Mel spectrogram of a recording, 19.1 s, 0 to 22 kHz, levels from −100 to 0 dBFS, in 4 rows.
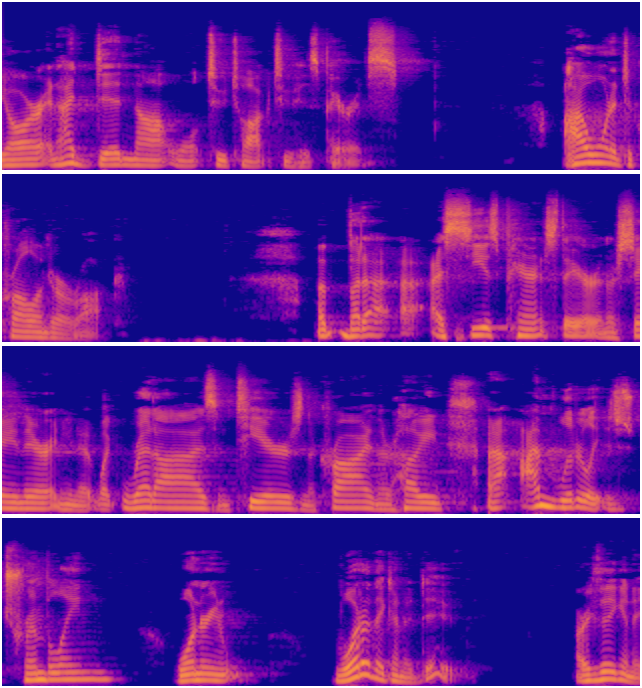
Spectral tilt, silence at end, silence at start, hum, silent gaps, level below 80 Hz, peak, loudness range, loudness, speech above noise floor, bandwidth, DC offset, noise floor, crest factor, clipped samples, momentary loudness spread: -3.5 dB/octave; 0 s; 0 s; none; 3.44-3.48 s, 18.06-18.13 s; -76 dBFS; -12 dBFS; 7 LU; -31 LUFS; 51 dB; 13.5 kHz; under 0.1%; -83 dBFS; 20 dB; under 0.1%; 12 LU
